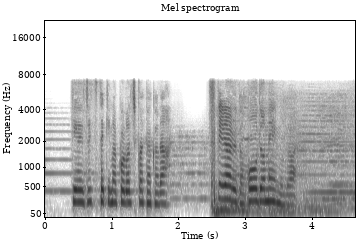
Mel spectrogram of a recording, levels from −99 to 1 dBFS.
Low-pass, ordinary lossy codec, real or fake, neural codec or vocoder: 7.2 kHz; none; fake; codec, 16 kHz, 1 kbps, X-Codec, HuBERT features, trained on general audio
